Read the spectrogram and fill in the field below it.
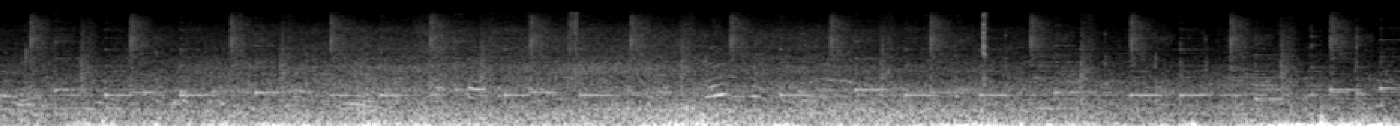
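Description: Strong wind gusting along the Felixstowe beachfront by the pier, a constant loud roar and buffeting broadband rush with surf in the background and a voice speaking over it.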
